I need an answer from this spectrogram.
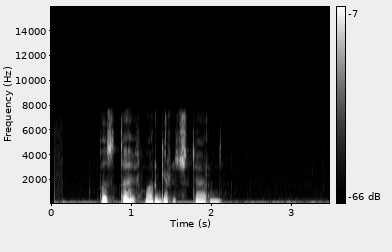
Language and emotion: Russian, sad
